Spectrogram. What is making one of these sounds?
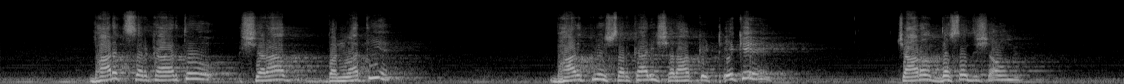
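An elderly man speaks calmly into a microphone, in phrases with pauses.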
